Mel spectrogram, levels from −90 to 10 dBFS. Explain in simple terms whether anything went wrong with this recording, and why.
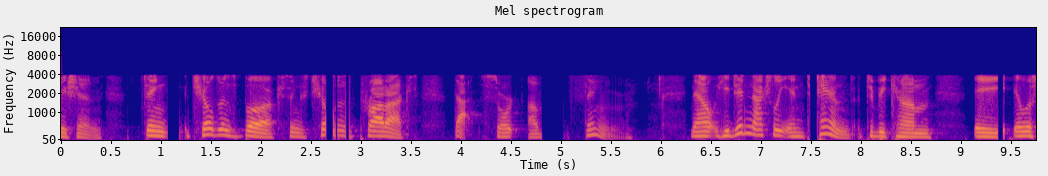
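Packet loss on an ADPCM call breaks up this speech five times: at 1.06 s (about 120 ms missing), around 2.64 to 2.91 s (several short gaps adding up to 140 ms), at 4.8 s (the longest, about 220 ms), at 7.48 s (80 ms) and at 9.36 s (60 ms). Small chunks of the call never arrived and were filled with silence. Unlike a simple dropout, the sound comes back slightly wrong, with a click, a level jump or brief roughness. That happens because this phone codec sends only changes from a running guess, so the receiving end loses track and needs a few tens of milliseconds to catch up.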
